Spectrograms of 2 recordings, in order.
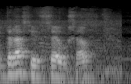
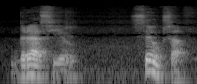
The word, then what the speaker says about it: Drahcir Zeuqsav: Soy Drasir Seusaf. ¿Por qué les es tan difícil pronunciarlo? Drasir Seusaf.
